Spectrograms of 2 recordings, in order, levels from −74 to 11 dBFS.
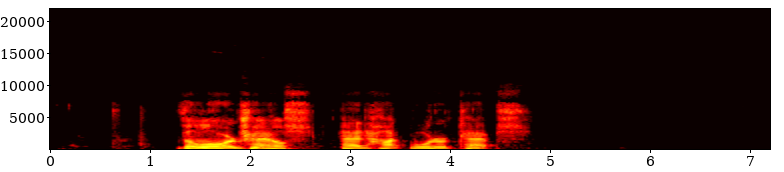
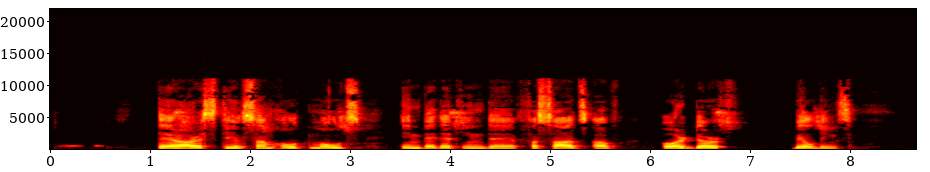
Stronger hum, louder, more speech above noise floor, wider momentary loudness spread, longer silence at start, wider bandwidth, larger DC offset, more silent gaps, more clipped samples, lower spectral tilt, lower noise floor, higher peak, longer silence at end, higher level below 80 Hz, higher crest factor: neither; about the same, -16 LUFS vs -16 LUFS; first, over 74 dB vs 54 dB; first, 17 LU vs 10 LU; first, 1.3 s vs 1.1 s; second, 9.6 kHz vs 11.5 kHz; neither; neither; neither; first, -5.5 dB/octave vs -3 dB/octave; first, under -90 dBFS vs -70 dBFS; about the same, -2 dBFS vs 0 dBFS; first, 2.5 s vs 0.65 s; first, -58 dBFS vs -64 dBFS; about the same, 18 dB vs 18 dB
